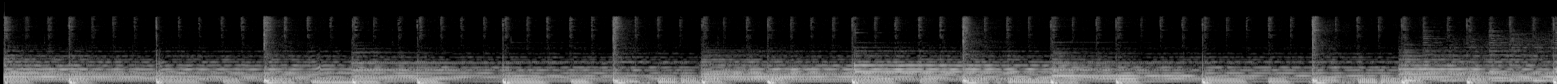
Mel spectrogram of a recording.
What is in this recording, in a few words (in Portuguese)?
desc amizade fem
